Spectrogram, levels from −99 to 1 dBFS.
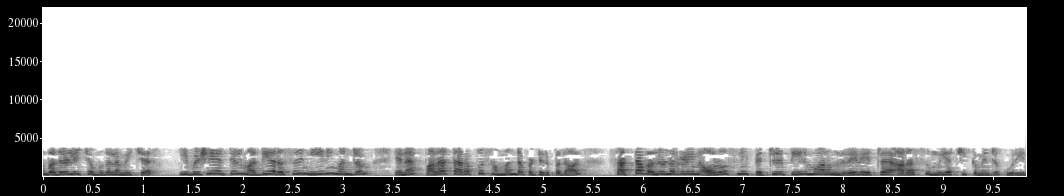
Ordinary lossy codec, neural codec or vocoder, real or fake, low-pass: none; none; real; 3.6 kHz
